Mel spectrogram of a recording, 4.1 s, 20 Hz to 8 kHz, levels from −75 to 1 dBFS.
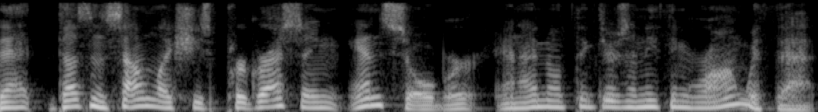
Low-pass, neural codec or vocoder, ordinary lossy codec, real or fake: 7.2 kHz; none; MP3, 64 kbps; real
